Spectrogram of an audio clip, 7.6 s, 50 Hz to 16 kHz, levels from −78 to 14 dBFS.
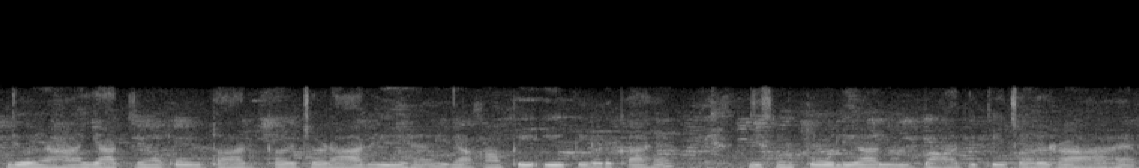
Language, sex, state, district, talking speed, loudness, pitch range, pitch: Hindi, female, Rajasthan, Bikaner, 165 wpm, -16 LUFS, 195-200 Hz, 200 Hz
